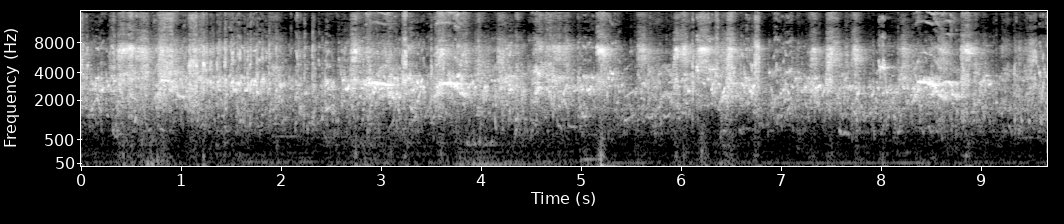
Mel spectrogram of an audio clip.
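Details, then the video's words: Pet budgerigars at an apple meal keep up a thick, high-pitched chattering of scratchy squawks and chirps, with a few brief sharp whistles standing out. "Relaxing Budgie Sounds"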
